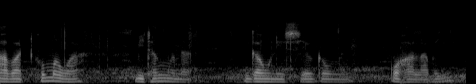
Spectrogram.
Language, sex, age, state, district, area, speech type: Bodo, male, 45-60, Assam, Kokrajhar, rural, spontaneous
